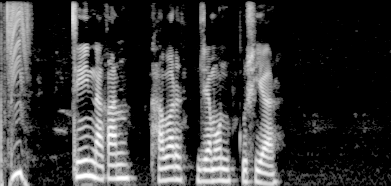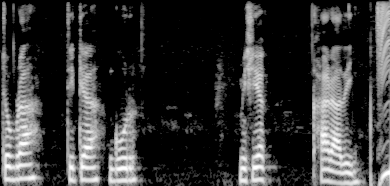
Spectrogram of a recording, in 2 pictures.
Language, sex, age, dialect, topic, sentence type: Bengali, male, 18-24, Rajbangshi, agriculture, statement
